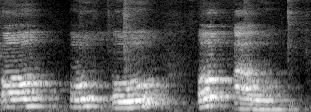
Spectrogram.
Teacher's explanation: पहला होता है वृत्ताकार। जिन स्वरों का उच्चारण करते समय ओष्ठ अर्थात जो हमारे होठ होते हैं ये अधिक या कम गोल आकार बनाते हैं वे स्वर वृत्ताकार कहलाते हैं।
